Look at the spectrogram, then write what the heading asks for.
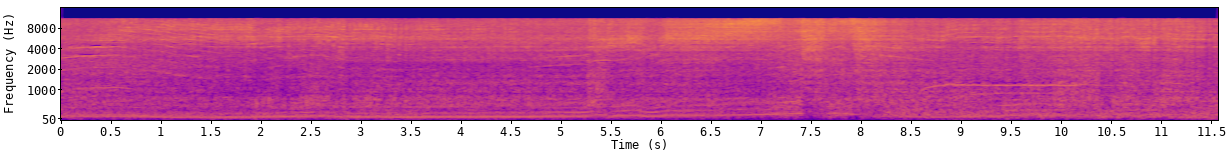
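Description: Car engine heard from inside the car on a gymkhana run, held at high revs, dropping about six seconds in as the car brakes for a turn, then revving up again as it accelerates, over steady road and wind noise.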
